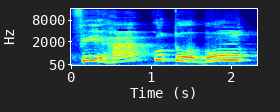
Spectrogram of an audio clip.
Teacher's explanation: গুন্না মোটা হবে, যেহেতু কফ আছে, কফ থাকলে কি গুন্না মোটা হবে।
